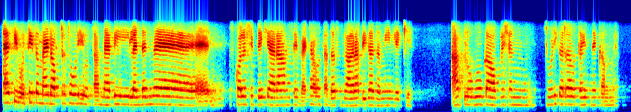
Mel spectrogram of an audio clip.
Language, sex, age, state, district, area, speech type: Hindi, female, 60+, Rajasthan, Jodhpur, urban, conversation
